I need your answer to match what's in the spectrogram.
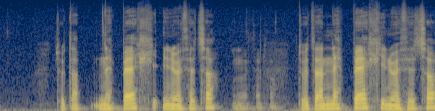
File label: "nepell", welsh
